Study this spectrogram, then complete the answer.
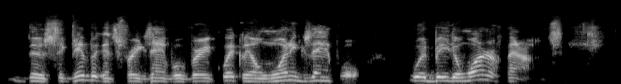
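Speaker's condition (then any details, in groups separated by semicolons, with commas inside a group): Cerebral palsy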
